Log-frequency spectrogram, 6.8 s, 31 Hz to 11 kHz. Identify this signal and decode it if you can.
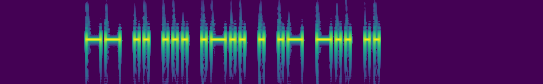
Morse code, heard as a keyed tone, about 20 wpm, 700 Hz. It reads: MISLEADI
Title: Build A Word - 4 Letters At A Time - 10-Letter Words - 20wpm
